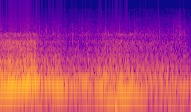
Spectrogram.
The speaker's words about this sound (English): In town, you go through the motions of buying what you need to repair the broken fuel line, and then wait as the big guy gets into the limousine and is driven off toward the highway.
